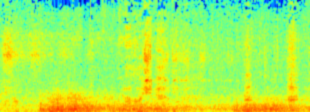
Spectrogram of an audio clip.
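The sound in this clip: Heavy rain with thunder, a dense, loud, steady hiss that swells after the first half second and carries on throughout.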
